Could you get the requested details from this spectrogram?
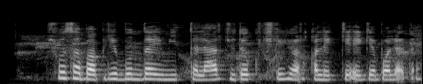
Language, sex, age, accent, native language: Uzbek, female, under 19, Toshkent shahri, Uzbek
